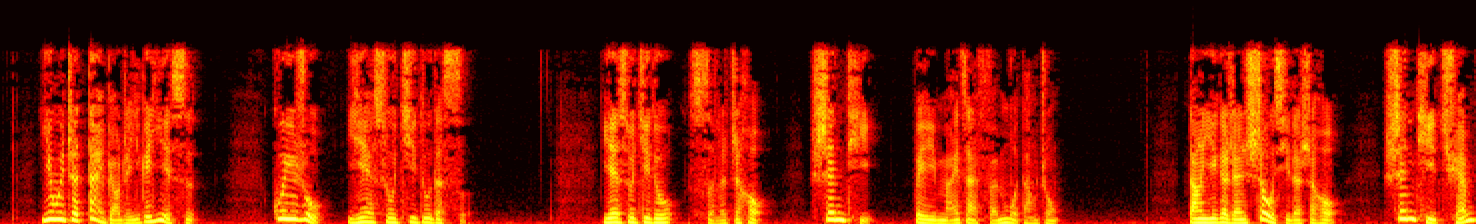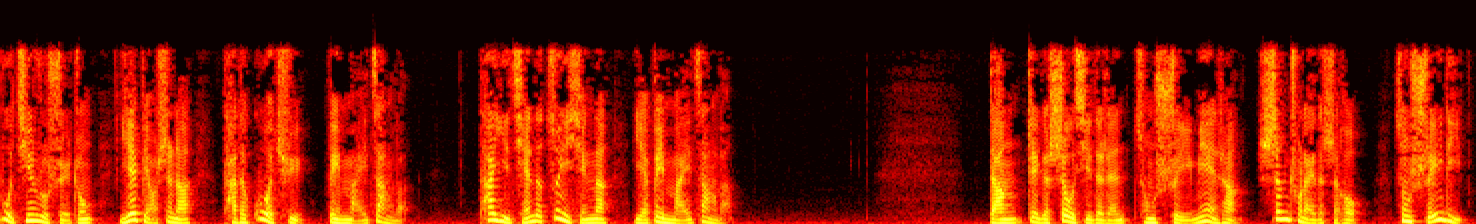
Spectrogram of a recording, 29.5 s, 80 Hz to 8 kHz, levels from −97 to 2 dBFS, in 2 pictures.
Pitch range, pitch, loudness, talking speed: 120-190 Hz, 140 Hz, -18 LUFS, 195 characters per minute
